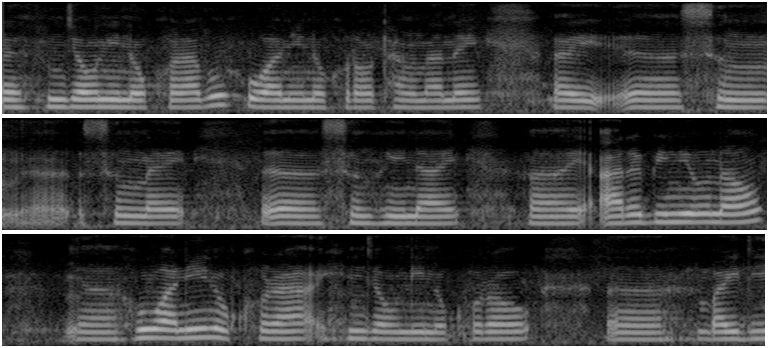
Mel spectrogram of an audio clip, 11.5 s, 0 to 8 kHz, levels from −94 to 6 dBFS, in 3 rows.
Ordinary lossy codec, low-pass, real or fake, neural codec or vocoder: none; none; fake; codec, 16 kHz, 8 kbps, FunCodec, trained on Chinese and English, 25 frames a second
